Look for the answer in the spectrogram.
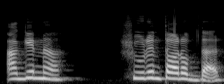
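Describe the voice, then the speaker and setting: A woman's voice: high voice, slow pace, darkish tone, muffled recording. A woman voicing a reserved, polite male estate employee in an audiobook, answering briefly and with indifference. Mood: polite, indifferent. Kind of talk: dramatised audiobook dialogue.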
